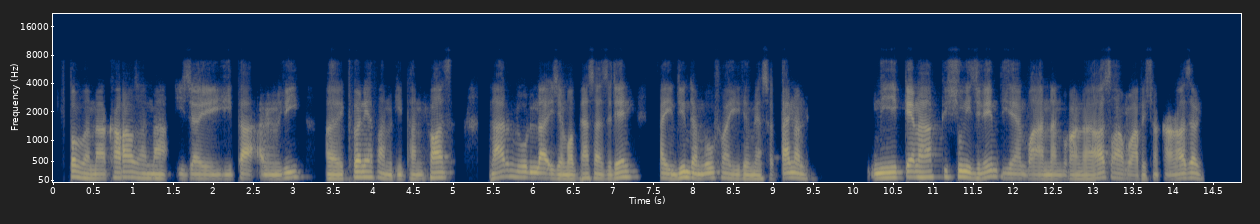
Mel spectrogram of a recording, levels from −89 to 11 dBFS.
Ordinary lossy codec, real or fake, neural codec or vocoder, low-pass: Opus, 24 kbps; fake; codec, 16 kHz, 0.5 kbps, X-Codec, HuBERT features, trained on general audio; 7.2 kHz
